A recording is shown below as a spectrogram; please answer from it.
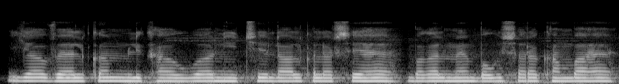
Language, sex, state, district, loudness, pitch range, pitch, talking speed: Hindi, male, Jharkhand, Deoghar, -14 LUFS, 150-155 Hz, 155 Hz, 145 wpm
